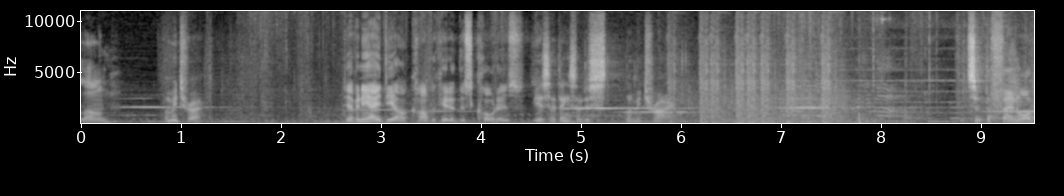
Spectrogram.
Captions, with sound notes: LET ME TRY. DO YOU HAVE ANY IDEA HOW COMPLICATED THIS CODE IS? YES, I THINK SO. JUST LET ME TRY. [GUNSHOTS, SHOUTING] IT'S HIT THE FAN ALREADY.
